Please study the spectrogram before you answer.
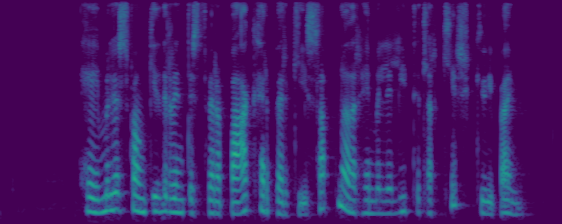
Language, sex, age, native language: Icelandic, female, 30-39, Icelandic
